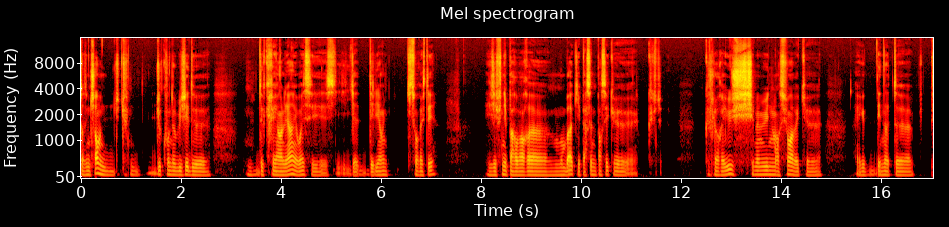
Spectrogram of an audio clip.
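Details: 25-year-old man who has stuttered since age 4, self-described as fairly severe, worse with stress, fatigue and in front of others; stuttering.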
